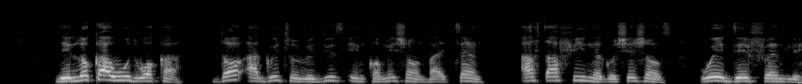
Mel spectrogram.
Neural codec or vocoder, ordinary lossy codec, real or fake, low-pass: none; none; real; 7.2 kHz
